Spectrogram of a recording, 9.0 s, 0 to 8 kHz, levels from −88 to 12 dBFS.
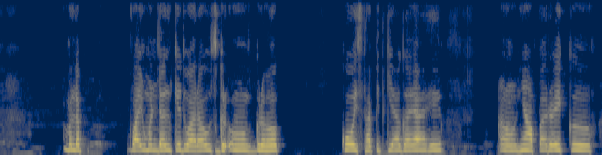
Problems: none marked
